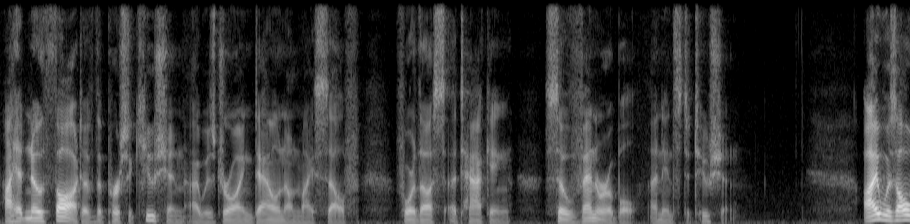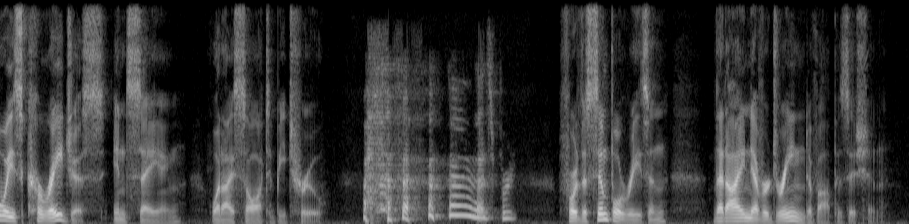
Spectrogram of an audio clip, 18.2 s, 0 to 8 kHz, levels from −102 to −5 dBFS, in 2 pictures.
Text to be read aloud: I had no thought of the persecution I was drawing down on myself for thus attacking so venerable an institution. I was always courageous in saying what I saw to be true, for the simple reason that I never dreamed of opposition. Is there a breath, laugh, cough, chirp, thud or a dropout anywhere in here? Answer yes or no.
yes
